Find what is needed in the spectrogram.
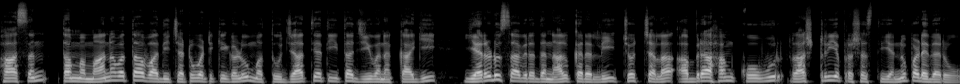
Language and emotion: Kannada, neutral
